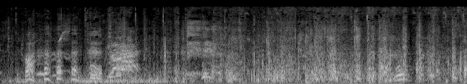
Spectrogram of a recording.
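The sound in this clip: A horse gallops during an ulak game, with rapid, irregular hoofbeats pounding under loud voices and shouting.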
